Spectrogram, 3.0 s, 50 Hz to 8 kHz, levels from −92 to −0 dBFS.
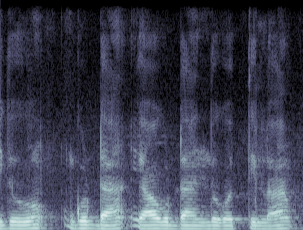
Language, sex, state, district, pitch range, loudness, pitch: Kannada, male, Karnataka, Koppal, 110-120 Hz, -17 LUFS, 115 Hz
